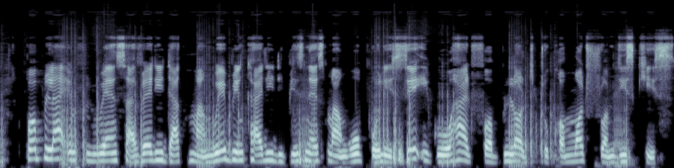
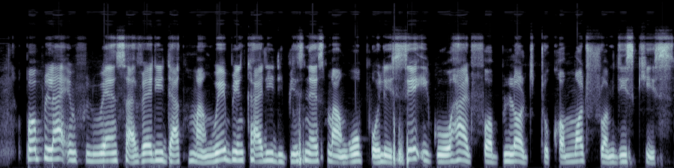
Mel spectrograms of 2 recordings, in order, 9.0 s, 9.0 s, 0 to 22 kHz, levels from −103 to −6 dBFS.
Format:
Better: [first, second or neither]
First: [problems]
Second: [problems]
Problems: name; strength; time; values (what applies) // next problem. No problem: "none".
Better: second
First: noise reduction (classical method Wiener filter)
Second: none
